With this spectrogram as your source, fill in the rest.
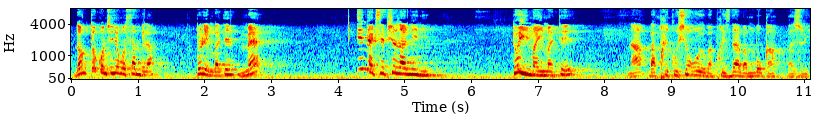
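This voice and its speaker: A man's voice: high-pitched, lively intonation, normal speed, long pauses, a bit bright, a little hiss or hum. Rambling Congolese man in an echoey room. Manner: rambling, mixing French and Lingala, many fillers and repeats. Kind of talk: casual monologue to camera. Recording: roomy echo, long reverb, faint ambience.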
